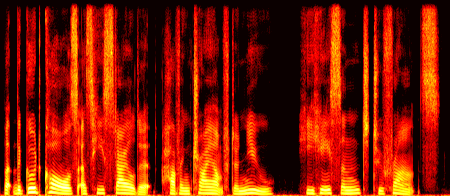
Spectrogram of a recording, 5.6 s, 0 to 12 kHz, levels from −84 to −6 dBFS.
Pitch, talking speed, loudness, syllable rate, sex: 185 Hz, 160 wpm, -17 LUFS, 4.7 syllables/s, female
